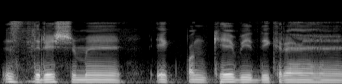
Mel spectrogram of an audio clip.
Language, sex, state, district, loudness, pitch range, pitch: Hindi, male, Jharkhand, Palamu, -18 LUFS, 105-115 Hz, 105 Hz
